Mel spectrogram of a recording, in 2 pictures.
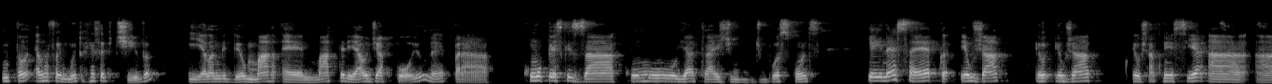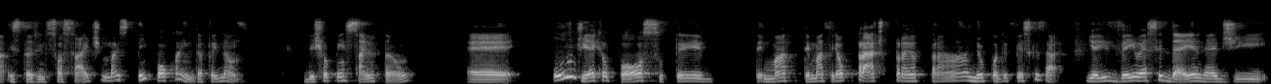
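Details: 26-year-old man who has stuttered since about age 4–5, most severe at ages 6–10, accepted at about 15 and now manages his disfluency; stuttering.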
